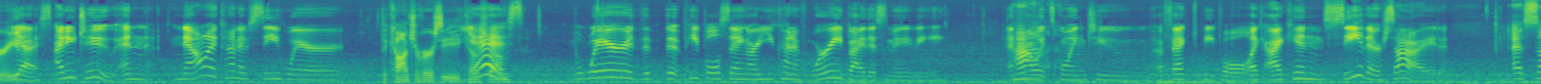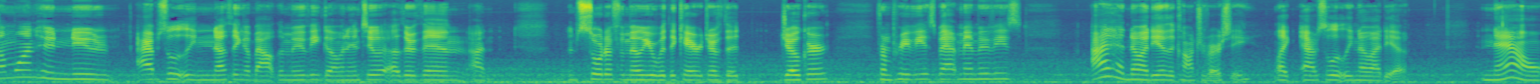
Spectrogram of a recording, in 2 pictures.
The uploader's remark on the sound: We tried something a little different this time by recording our thoughts while driving home from the movie theater immediately after seeing the film. It's our first 3 person podcast!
